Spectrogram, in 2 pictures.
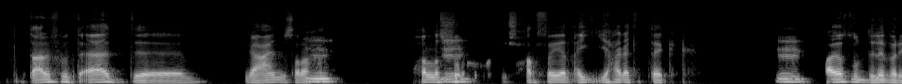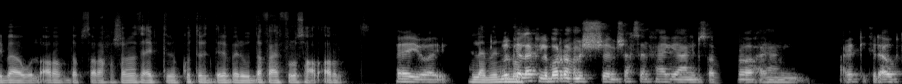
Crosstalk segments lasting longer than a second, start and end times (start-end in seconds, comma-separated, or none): none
